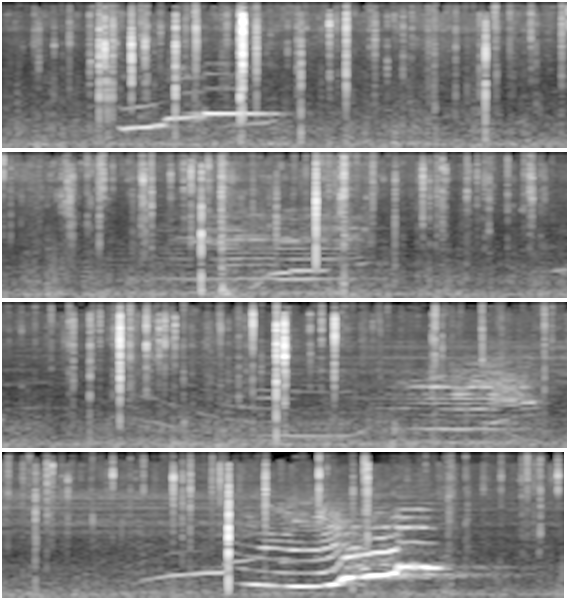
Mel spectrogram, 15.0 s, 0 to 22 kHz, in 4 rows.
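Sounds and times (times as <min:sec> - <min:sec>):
campfire crackling and popping: 0:00.0 - 0:15.0
whale calls: 0:00.7 - 0:02.0, 0:04.7 - 0:06.4, 0:07.3 - 0:11.3, 0:12.1 - 0:15.0.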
